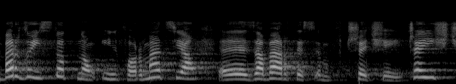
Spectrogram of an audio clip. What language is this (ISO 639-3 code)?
pol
